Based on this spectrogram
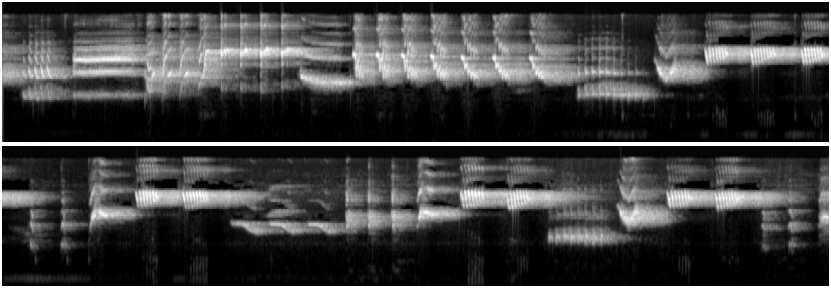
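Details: Javan pied starling singing a long, varied lure song meant to set other starlings singing: dense chattering trills, sharp whistles, repeated high flat notes and low slurred phrases, almost unbroken throughout.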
